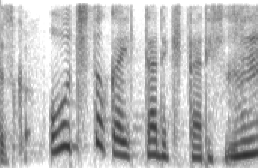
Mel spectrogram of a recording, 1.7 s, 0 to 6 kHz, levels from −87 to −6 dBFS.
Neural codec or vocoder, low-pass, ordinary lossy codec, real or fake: codec, 16 kHz, 2 kbps, X-Codec, HuBERT features, trained on LibriSpeech; 5.4 kHz; none; fake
